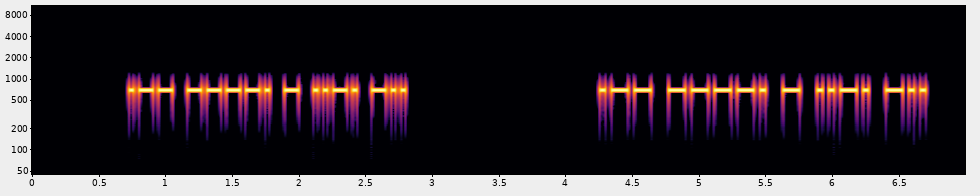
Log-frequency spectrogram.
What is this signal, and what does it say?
Morse code, heard as a keyed tone, about 35 wpm, 700 Hz. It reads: W9TFD W9TFD
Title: Speed Racing - USA 1x3 Call Signs 28wpm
